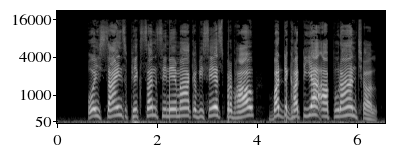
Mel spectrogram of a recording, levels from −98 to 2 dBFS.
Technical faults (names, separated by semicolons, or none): dropped buffer (overrun)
